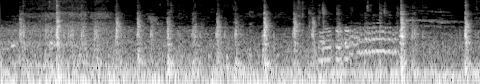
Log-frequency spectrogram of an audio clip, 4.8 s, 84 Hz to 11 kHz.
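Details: Backyard chickens, 30 March 2024. A drawn-out, slightly falling, mid-pitched hen call sounds near the middle amid steady tapping and pecking clicks, over a constant low mechanical hum.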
